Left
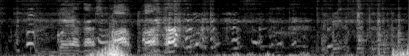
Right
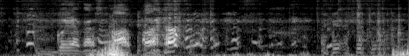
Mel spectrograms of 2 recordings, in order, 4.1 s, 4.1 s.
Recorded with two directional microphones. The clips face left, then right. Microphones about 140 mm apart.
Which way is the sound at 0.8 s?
50° right (ahead or behind).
